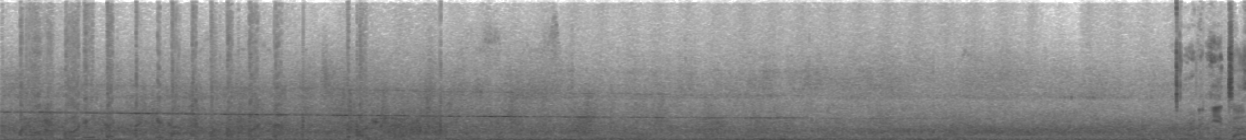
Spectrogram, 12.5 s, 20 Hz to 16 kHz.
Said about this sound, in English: It's the United Dreamliner coming up from, I believe that was the Shanghai flight. Now heading over here to Terminal 7.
